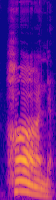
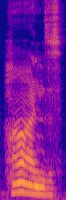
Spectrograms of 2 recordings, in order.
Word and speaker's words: Han: all right han solo han don't pronounce it hans well i guess it will now han solo you know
